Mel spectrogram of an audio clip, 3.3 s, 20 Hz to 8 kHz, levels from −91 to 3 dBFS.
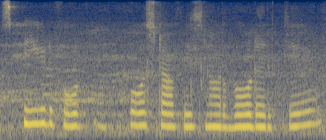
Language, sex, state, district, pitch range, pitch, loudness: Tamil, female, Tamil Nadu, Chennai, 220-245 Hz, 230 Hz, -14 LUFS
